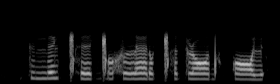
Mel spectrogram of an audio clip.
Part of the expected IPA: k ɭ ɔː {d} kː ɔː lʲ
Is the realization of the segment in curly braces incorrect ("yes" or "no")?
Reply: no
